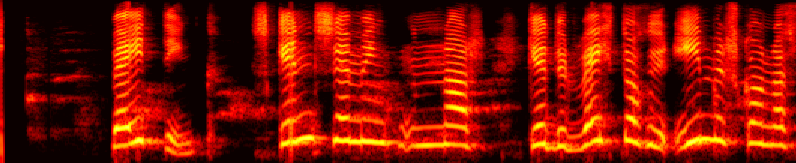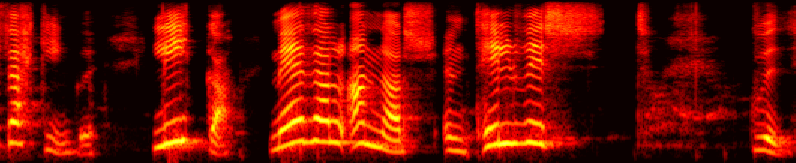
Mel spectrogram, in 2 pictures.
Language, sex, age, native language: Icelandic, male, 18-19, Icelandic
